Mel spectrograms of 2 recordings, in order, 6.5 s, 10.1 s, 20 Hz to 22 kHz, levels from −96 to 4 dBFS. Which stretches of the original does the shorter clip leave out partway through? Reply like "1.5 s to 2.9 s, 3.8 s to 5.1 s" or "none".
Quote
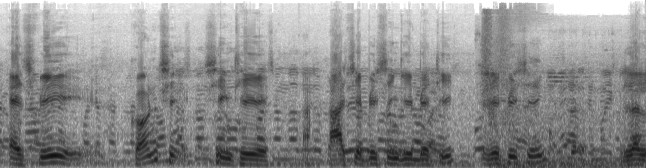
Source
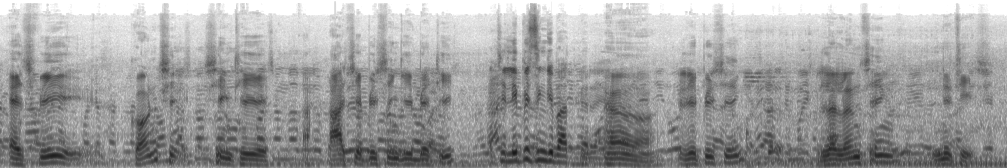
4.7 s to 6.7 s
